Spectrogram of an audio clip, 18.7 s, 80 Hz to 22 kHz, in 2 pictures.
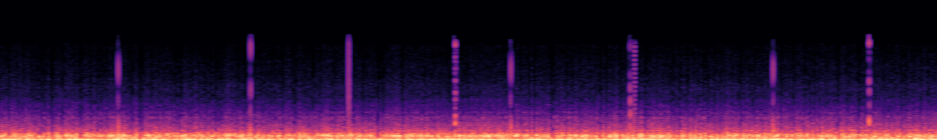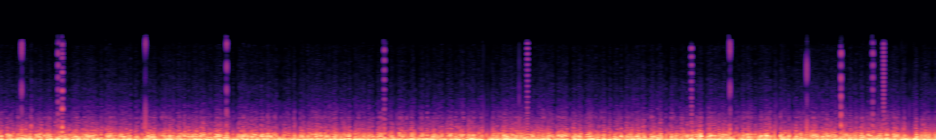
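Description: Suzuki Marauder 125's single-cylinder four-stroke engine running steadily through its stock exhaust while the bike cruises, mixed with heavy wind rushing over the microphone.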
